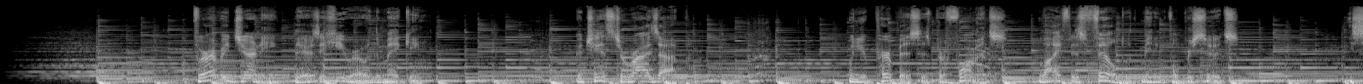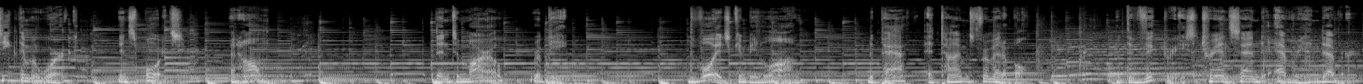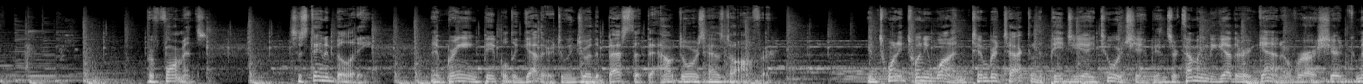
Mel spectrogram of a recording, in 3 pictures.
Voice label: Relatable Believable Down To Earth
